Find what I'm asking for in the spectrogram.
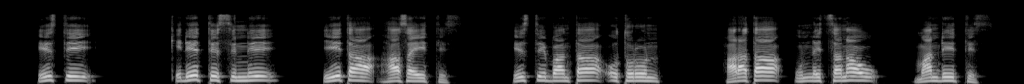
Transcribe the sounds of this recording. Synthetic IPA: ʔɪst̪ːɪ | kʼɪɗeːt̪ːesːɪnːɛ | iːt̪ɐhaːsɐjet̪ːḛs | ʔɪst̪ːɪbɐnt̪ːɐʔɔt̪ɔɾɔn | hɐɾɐt̪ɐʊnːɛt͡sːɐnɐw | mɐnd̪eːt̪ːes

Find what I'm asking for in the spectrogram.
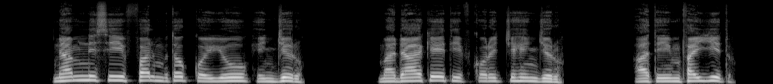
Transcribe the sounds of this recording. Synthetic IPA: nɐmnɪsiːfːɐlmʊt̪ɔkːɔjːuːhɪnd͡ʒɪɾʊ | mɐd̪aːke̞ːt̪iːfkʼɔɾɪt͡ʃːɪhɪnd͡ʒɪɾʊ | ʔɐt̪iːnfɐjːɪt̪ʊ̥

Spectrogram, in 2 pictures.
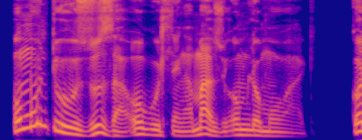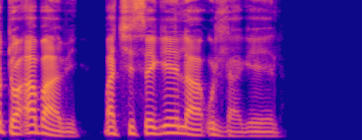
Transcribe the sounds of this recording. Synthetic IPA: umuntʼuzuzaʔoɣuɬɛŋamazwiom̩lɔmɔwakʰɛ̥ | ɣɔd̥ʱwaʔaβaβi | βat͡ʃʰʼisɛɣɛlaʔuɮaɣɛːla

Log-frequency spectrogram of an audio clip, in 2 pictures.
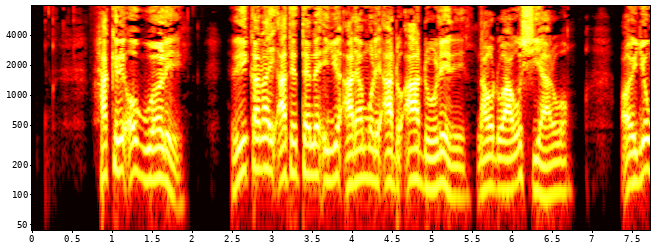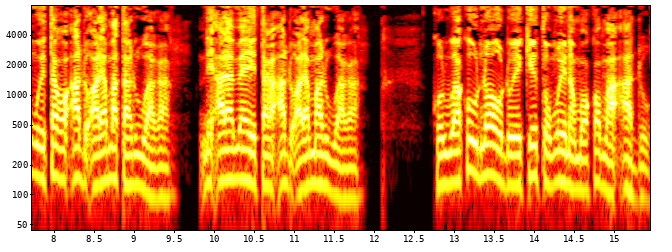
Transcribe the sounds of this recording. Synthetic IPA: hakeɾeʔoɣuɔɾe | ɾikanaiʔatetɛnɛʔiɲweʔaɾeamoɾeʔadoʔadoɾeɾenaondowaɣoɕiaɾwɔ | ɔiɲwemwetaɣɔʔadoaɾeamataɾuaɣa | neʔaɾeamɛːetaɣa̰ʔadoaɾeamaɾuaɣa | koɾuakounɔodoekeːtwɔmoɾenamɔkɔma̰ʔado

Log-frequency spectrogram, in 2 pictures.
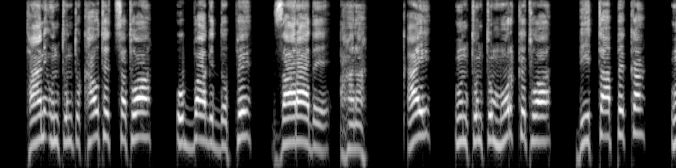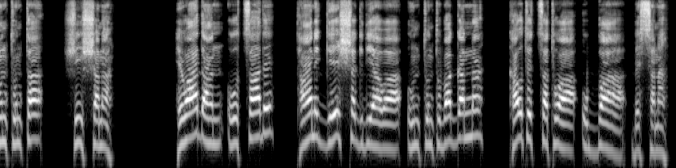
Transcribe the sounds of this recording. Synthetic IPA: t̪aːnɪʊnt̪ːʊnt̪ːʊkɐwʊt̪ɛt͡sːɐt̪ʊwaː | ʊbːaːɡɪd̪ːɔpːɛ | zaːɾaːd̪ɛɐɦɐnɐ | kʼɐj | ʔʊnt̪ːʊnt̪ːʊmɔɾkːɛt̪ʊwaː | biːt̪ːaːpːɛkːɐ | ʊnt̪ːʊnt̪ːɐ | ʃiːʃːɐnɐ | hɛwaːd̪ɐno̞ːt͡sːaːd̪ɛ | t̪aːnɪɡe̞ːʃːɐɡɪd̪ɪjaːwaːʊnt̪ːʊnt̪ːʊbɐɡːɐnːɐ | kɐwʊt̪ɛt͡sːɐt̪ʊwaːʊbːaːbɛsːɐnɐ

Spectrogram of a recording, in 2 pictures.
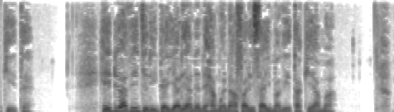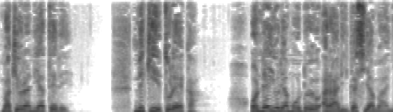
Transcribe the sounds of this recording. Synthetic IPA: keːtɛ | heːdojaðeːd͡ʑeɾiːɡaiaɾeanɛnɛɦamwɛnafaɾisaimaɣeːtakeama | makeoɾaniateɾe | nekeːtoɾɛka | ɔnɛioɾeamoːndoːjoʔaɾaːɾiːɡaɕiamaːɲ

